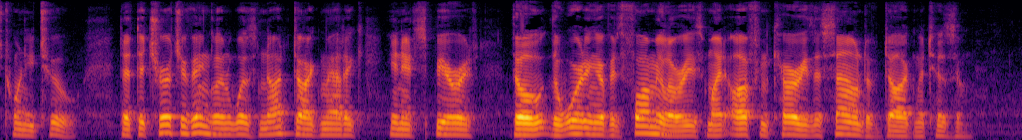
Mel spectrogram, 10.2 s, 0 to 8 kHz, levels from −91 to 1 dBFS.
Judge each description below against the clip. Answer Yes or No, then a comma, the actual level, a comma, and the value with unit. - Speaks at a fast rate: No, average, 155 wpm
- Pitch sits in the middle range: No, low, 125 Hz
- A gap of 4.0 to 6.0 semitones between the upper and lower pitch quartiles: No, average, 2.9 semitones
